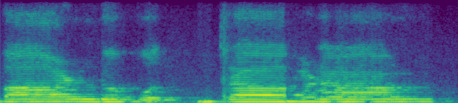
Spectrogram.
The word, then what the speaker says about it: পাণ্ডুপুত্রাণাম: পশ্যৈতাম পাণ্ডুপুত্রাণাম, এটুকুই বলুন আগে। পশ্যৈতাং পাণ্ডুপুত্রাণাম। ওখানে তয় আকার দীর্ঘ, পুত্রাণাম ওখানেও তয় রফলা আকার দীর্ঘ, সুতরাং ওদেরকে একটু বেশি সময় দিতে হবে।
